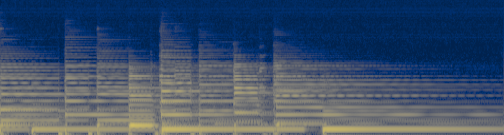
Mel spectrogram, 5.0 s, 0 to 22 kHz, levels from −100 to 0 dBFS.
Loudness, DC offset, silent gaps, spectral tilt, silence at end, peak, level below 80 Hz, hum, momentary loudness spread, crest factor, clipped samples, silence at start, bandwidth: -30 LUFS; under 0.1%; none; -8.5 dB/octave; 0 s; -14 dBFS; -50 dBFS; 60 Hz at -55 dBFS; 11 LU; 16 dB; under 0.1%; 0 s; 6.2 kHz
